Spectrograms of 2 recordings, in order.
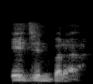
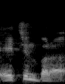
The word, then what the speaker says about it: Edinburgh: Scotland it and and you have to say this Ed and butter you've got to say it like that Ed and butter sounds like sounds like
